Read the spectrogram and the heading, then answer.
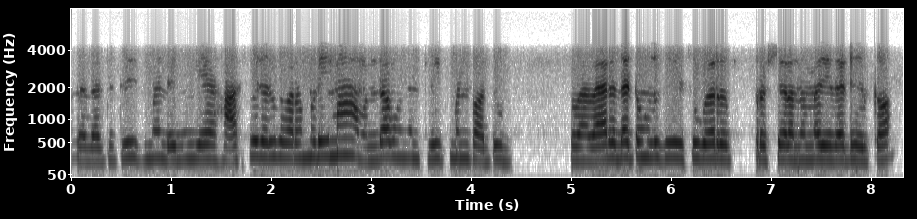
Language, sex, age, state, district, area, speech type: Tamil, female, 18-30, Tamil Nadu, Thoothukudi, rural, conversation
